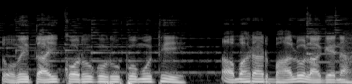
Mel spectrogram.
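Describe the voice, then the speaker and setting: A man's voice: medium pitch, little pitch movement, moderate pace, mellow, natural voice. A man playing an anxious, self-pitying widowed father in a melodramatic cartoon, with a plaintive, lamenting manner. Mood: worried, weary. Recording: music behind the voice.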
